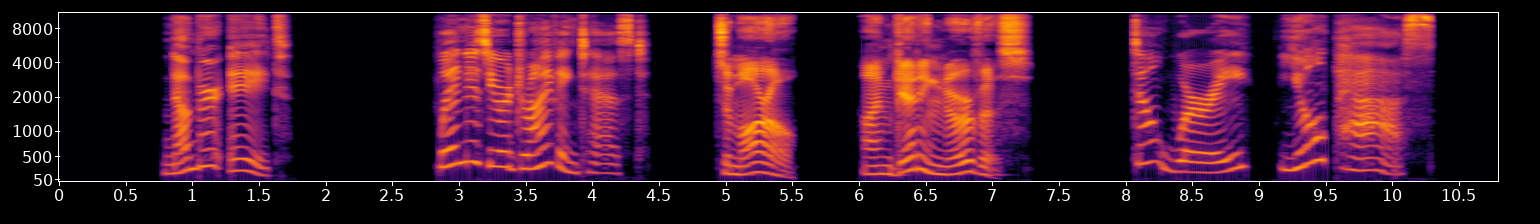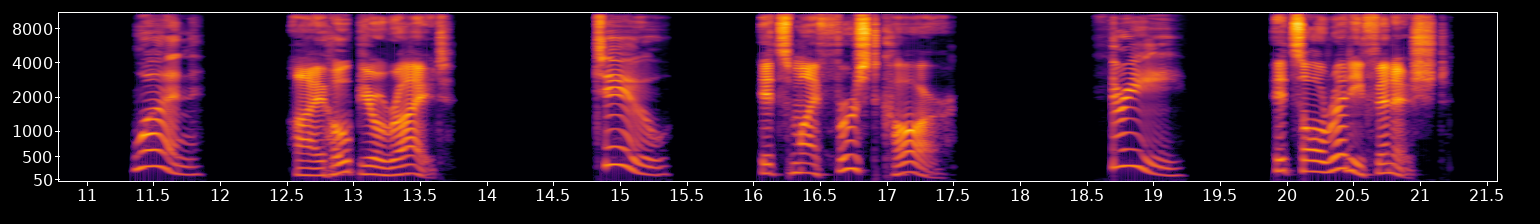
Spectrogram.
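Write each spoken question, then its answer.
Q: Don't worry, you'll pass.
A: 1: I hope you're right.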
